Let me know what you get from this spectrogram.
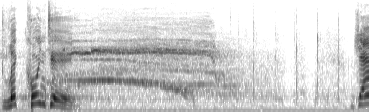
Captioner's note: screams From Audience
